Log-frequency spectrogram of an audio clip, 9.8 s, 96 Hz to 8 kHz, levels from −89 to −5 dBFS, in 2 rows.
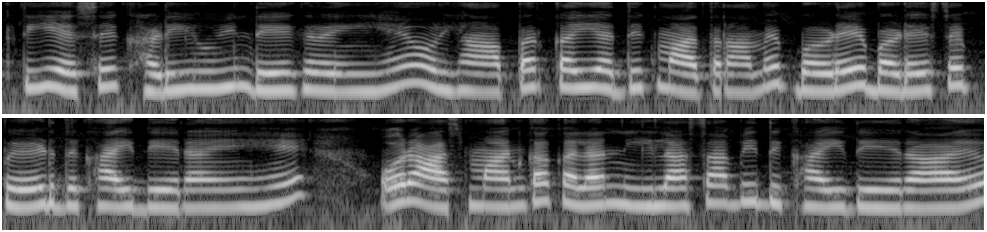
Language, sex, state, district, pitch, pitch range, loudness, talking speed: Hindi, female, Maharashtra, Sindhudurg, 250 Hz, 235-275 Hz, -28 LUFS, 195 wpm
